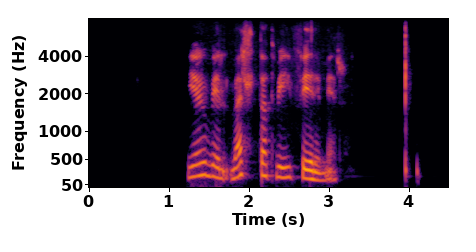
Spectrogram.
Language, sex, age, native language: Icelandic, other, 50-59, Icelandic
